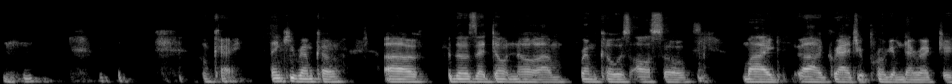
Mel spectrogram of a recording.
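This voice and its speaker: A young man moderating an online panel discussion, introducing each speaker with frequent pauses and filler sounds. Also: medium pitch, poor audio. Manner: halting, many filler uhs.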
